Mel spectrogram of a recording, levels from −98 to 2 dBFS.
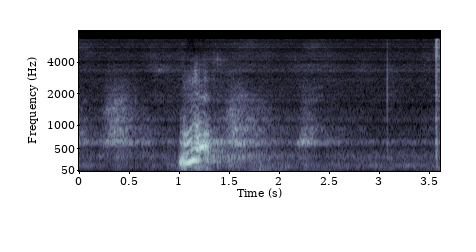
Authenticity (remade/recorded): remade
